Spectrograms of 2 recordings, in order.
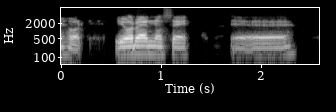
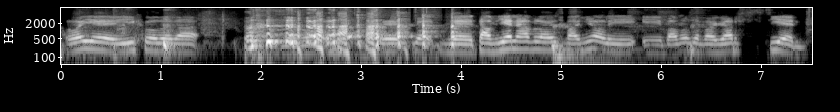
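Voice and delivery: laughing, higher, half-shouted comeback; laughing retort; 5 semitones higher than usual. Retold or imitated. Tourist calling out the vendor in Spanish, laughing. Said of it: "Y yo dije".

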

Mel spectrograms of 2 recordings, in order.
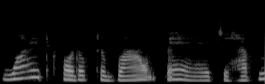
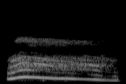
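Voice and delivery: small playful dinosaur roar; 2 semitones higher than usual. Acted. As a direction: roar like a toddler's toy dinosaur. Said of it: "cries George".

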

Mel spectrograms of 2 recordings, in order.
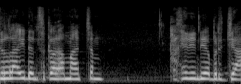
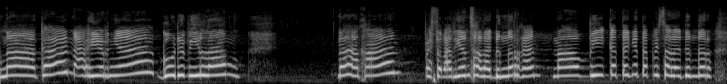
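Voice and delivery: I told you so; 7 semitones higher than usual. Acted. People mocking the pastor's marriage.

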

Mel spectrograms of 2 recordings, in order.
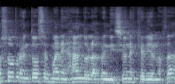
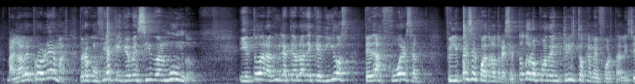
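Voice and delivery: higher and louder, preaching at full force; fervent preaching; 6 semitones higher, 4 dB louder than usual. Acted. Preacher rallying the congregation with full-force fervor. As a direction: lift the crowd with conviction.

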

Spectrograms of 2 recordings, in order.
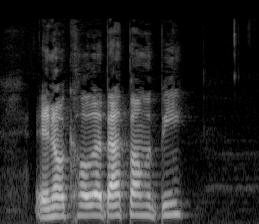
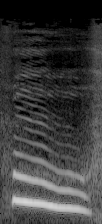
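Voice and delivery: loud high exhale after ranting; catching breath; 14 semitones higher, 11 dB louder than usual. Real, not acted. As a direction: blow out the heat. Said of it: "I got heated".

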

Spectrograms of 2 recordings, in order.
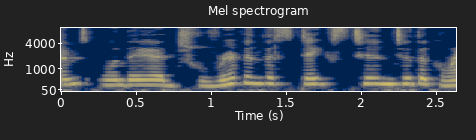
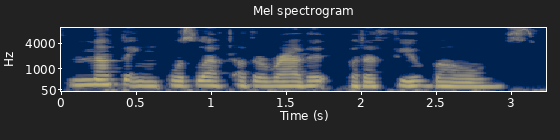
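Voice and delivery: ordinary delivery

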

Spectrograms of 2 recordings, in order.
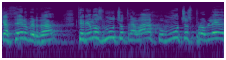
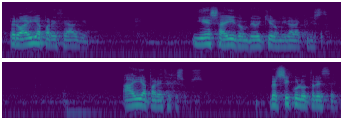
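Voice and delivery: much lower and softer, heavy and quiet; hushed grief; 10 semitones lower, 7 dB quieter than usual. Real, not acted. Pastor confiding his fear of losing his wife, hushed and low. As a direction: let the grief pull the voice right down.

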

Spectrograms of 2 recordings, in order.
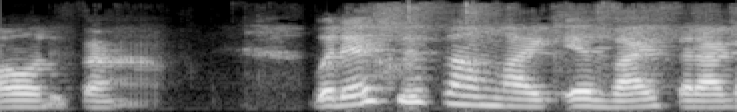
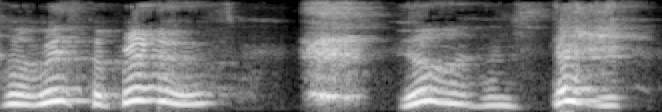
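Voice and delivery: louder, crying protest; teary excuse; 4 semitones higher, 4 dB louder than usual. Retold or imitated. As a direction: whine an excuse through tears. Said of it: "a million and one excuses".

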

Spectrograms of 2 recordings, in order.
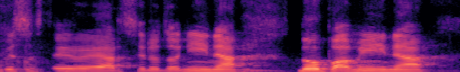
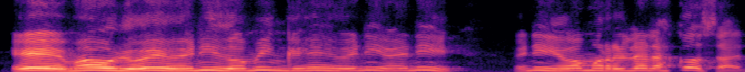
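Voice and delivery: bully calling out; 7 semitones higher, 5 dB louder than usual. Retold or imitated. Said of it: "Maguila Gorila y toda su banda".

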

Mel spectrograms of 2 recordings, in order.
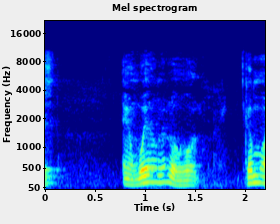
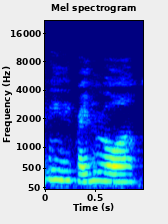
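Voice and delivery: softer, slightly put-on hello; put-on church greeting; 7 dB quieter than usual. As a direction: lightly act out a church greeting in a voice not your own. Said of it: "I don't even sound like saying".

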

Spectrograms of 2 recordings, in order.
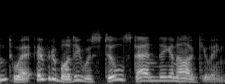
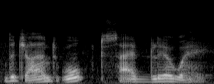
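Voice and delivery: ordinary delivery

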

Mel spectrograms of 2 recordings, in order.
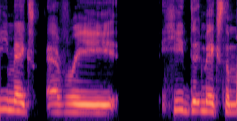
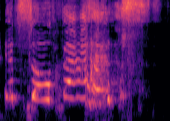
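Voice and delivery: drawn-out, much higher, very slow wonder; mock amazement; much slower than usual. Retelling paddling through the flooded creek, hammed-up slow wonder. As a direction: stretch it out in silly awe.

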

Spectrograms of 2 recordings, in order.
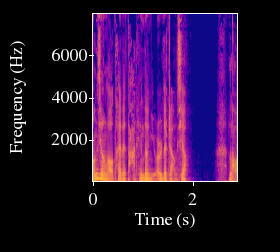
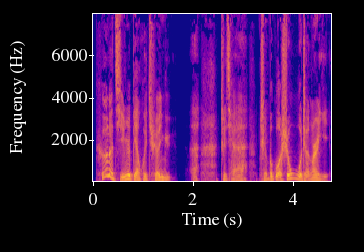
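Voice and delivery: put-on high-pitched old man, insistent; aggrieved old client; 5 semitones higher than usual. Old man explaining his recovery to the fortune-teller, high and aggrieved.

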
